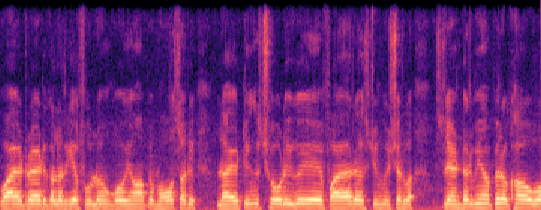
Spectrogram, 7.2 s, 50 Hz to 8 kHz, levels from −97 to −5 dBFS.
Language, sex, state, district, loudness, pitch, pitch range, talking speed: Hindi, male, Maharashtra, Mumbai Suburban, -15 LUFS, 150 Hz, 150-155 Hz, 200 wpm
